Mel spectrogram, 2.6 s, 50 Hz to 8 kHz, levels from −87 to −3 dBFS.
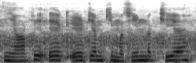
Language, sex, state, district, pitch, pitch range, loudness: Hindi, male, Uttar Pradesh, Saharanpur, 190 Hz, 180-200 Hz, -13 LUFS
